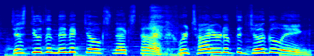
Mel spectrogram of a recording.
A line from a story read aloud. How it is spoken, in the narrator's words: somebody yells out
